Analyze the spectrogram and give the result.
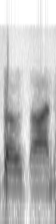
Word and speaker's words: boson: And when asked what that means, he says that, essentially what it means is that the creation of boson, am I saying that right? – The Higgs boson, yeah.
